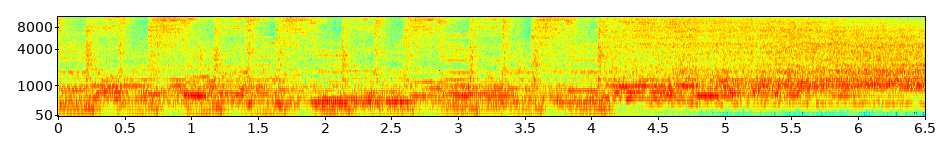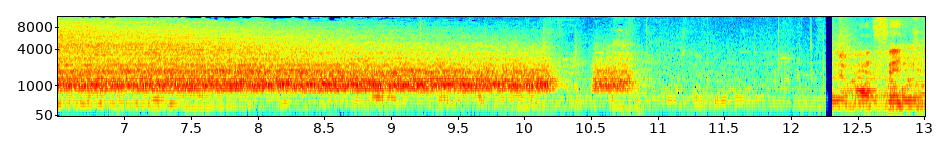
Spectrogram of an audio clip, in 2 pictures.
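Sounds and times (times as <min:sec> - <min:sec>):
audience applauding: 0:04.2 - 0:10.3
whoops: 0:04.4 - 0:10.2.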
